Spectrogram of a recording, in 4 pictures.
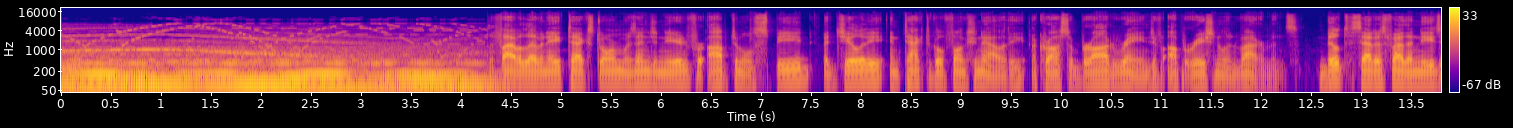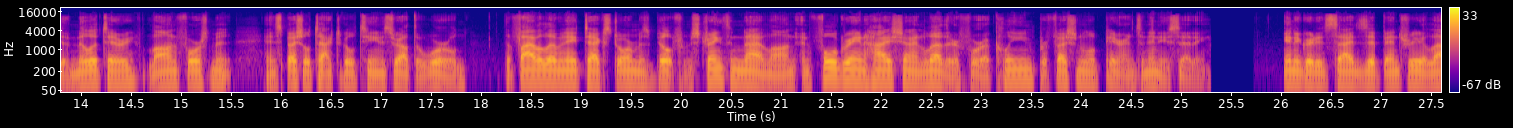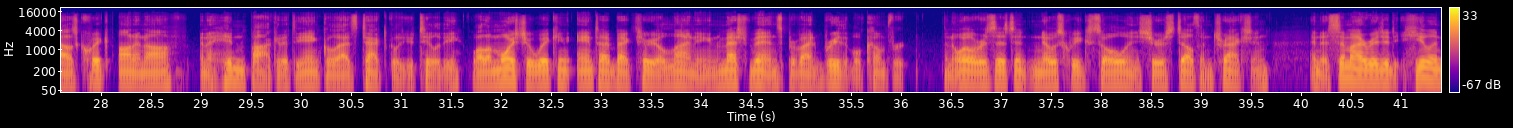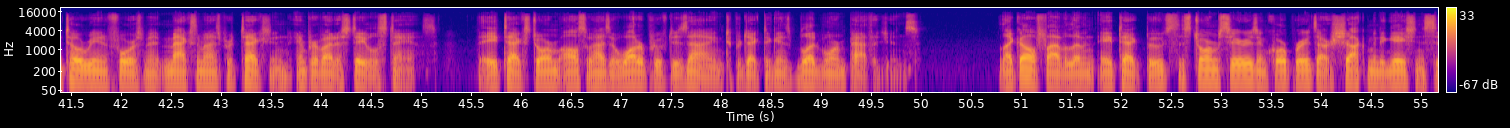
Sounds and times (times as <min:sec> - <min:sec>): Speech: 0:04.3 - 0:25.3, 0:26.0 - 0:50.0, 0:50.8 - 0:55.1.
